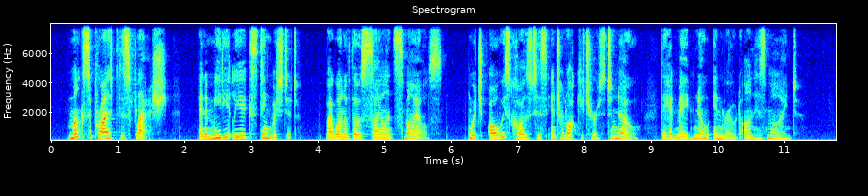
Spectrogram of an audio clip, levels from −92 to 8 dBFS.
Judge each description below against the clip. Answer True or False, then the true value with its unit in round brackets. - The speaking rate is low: False (150 wpm)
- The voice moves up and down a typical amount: True (3.6 semitones)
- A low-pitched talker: False (190 Hz)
